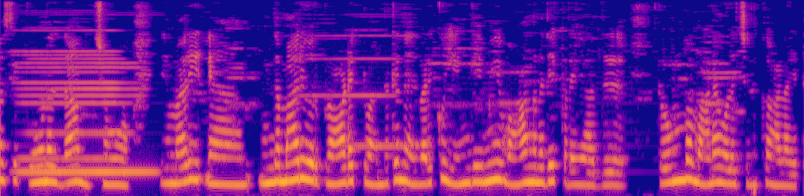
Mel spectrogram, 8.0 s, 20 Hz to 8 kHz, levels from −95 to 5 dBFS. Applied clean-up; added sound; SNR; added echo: classical method Wiener filter.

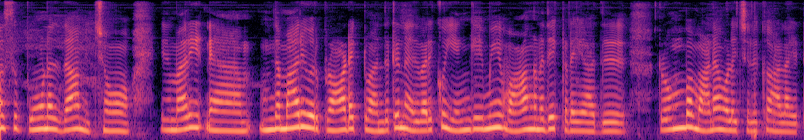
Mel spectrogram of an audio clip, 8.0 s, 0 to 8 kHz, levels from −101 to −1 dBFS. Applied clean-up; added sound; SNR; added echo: none; none; none; none.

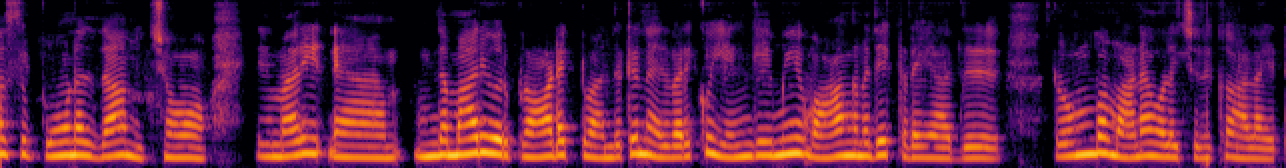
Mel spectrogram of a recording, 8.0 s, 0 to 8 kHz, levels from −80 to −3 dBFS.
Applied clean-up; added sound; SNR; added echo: neural mask model Resemble Enhance denoiser.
